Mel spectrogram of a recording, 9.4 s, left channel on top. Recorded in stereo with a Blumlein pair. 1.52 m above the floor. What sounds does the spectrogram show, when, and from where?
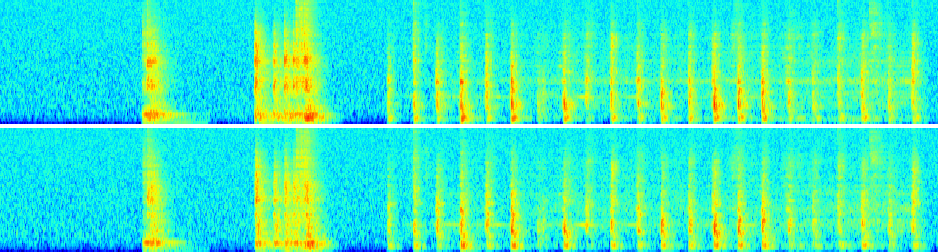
1.4 s a cupboard door: 45° left, 4 m
3.9 s footsteps: 65° left, 6 m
